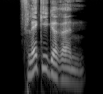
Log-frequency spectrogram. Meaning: inflection of fleckig: 1. strong genitive masculine/neuter singular comparative degree 2. weak/mixed genitive/dative all-gender singular comparative degree
- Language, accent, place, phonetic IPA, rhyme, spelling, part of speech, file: German, Germany, Berlin, [ˈflɛkɪɡəʁən], -ɛkɪɡəʁən, fleckigeren, adjective, De-fleckigeren.ogg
